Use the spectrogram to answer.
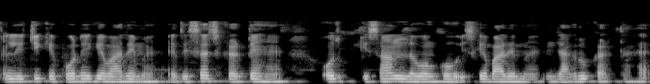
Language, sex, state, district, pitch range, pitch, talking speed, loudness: Hindi, male, Bihar, Jahanabad, 125-130 Hz, 125 Hz, 175 wpm, -19 LUFS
